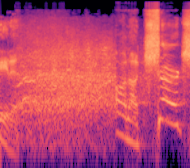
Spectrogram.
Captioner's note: audience laughs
